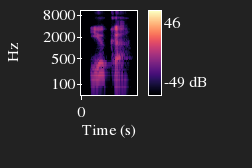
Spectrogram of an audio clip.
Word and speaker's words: Jukka: He spelled it Jukka, but he pronounced it Yuka, right?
